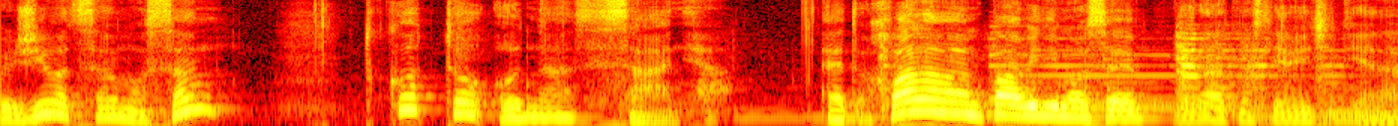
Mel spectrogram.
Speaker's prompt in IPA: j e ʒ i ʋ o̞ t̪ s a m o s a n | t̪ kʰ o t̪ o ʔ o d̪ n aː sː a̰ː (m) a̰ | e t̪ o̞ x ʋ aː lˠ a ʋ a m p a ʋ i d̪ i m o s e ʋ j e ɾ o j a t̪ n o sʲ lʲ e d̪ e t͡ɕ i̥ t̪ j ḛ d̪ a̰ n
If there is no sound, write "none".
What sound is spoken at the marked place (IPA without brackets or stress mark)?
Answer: ɲ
